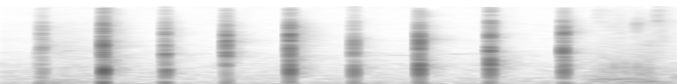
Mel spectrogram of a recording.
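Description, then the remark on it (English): A quick run of about nine hand claps in a steady, even rhythm, sharp and crisp, with every other clap a little louder. No voices, just a faint murmur after the last clap. “But I'm just wondering if we clapped on air, would people be concerned?”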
